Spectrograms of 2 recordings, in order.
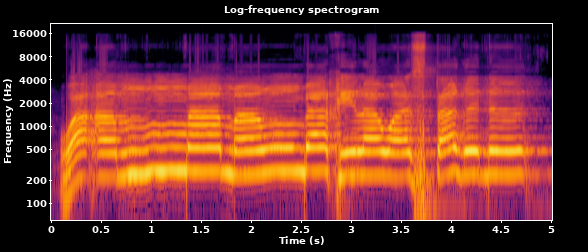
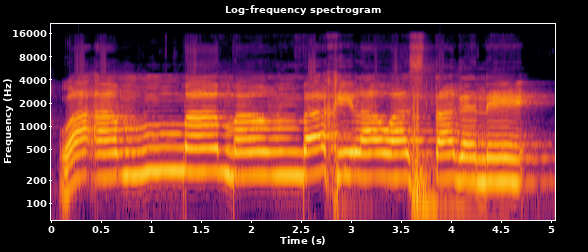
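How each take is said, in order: First: The final vowel is slightly bent toward 'ee'. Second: The final vowel is strongly bent toward 'ee'. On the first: "Qiraah man? Wars wa Abi Amr" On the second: "dibaca dengan al-imalah al-kubra di akhirnya"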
